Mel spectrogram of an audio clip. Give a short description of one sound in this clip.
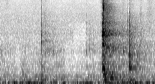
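A key card taps against a lock with a click.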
